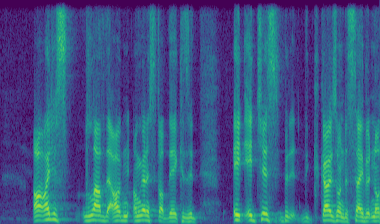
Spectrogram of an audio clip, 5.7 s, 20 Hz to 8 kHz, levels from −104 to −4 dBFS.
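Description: The speech reaches the listener intact over what sounds like a wideband call codec such as G.722, with its content stopping at about 8 kHz and nothing heard that departs from normal transmission.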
